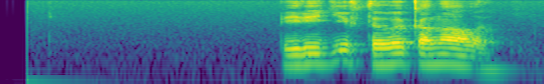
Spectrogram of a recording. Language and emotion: Russian, neutral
